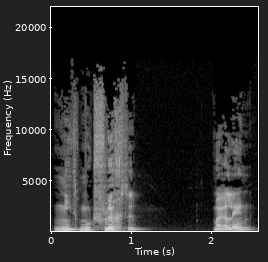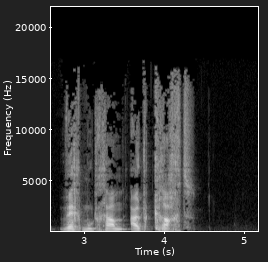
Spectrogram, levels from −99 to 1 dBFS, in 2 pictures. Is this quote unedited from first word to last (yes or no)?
yes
